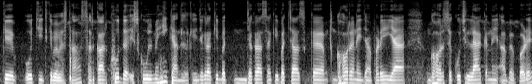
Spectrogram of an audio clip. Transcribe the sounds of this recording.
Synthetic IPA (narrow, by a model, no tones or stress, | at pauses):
keot͡ʃiːd͡ʒkebjəʋəst̪ʰasəɾkaːɾkʰʊd̪ɪ̰skuːlmẽɦĩkɛːd̪əlked͡ʒəkɾakibd͡ʒəkɾasekibətːʃaskeɡʱɔɾnəĩd͡ʒapəɽejaɡʱɔɾsekut͡ʃʰlɛːknəĩʔa̰ːbepə̰ɽe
